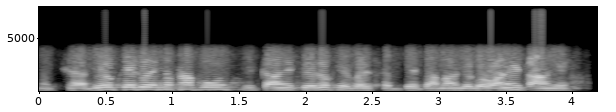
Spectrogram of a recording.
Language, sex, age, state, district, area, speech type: Sindhi, female, 60+, Maharashtra, Thane, urban, conversation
